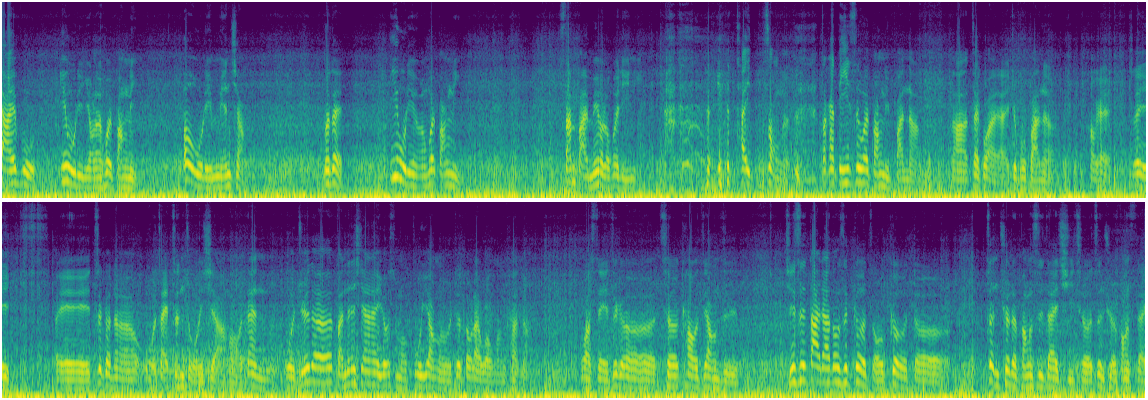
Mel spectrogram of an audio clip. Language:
Chinese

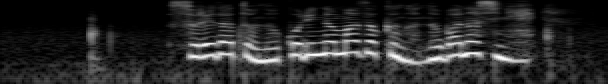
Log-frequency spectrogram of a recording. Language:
Japanese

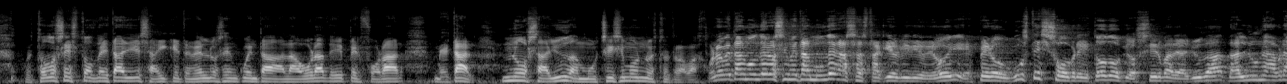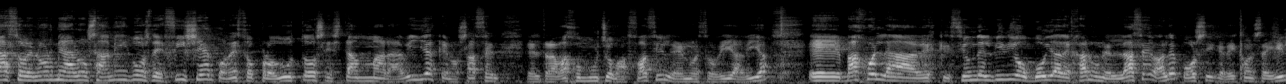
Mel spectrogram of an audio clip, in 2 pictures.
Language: Spanish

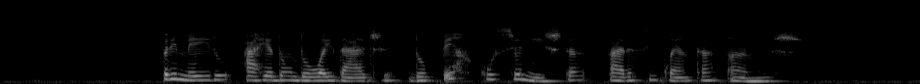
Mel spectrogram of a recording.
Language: Portuguese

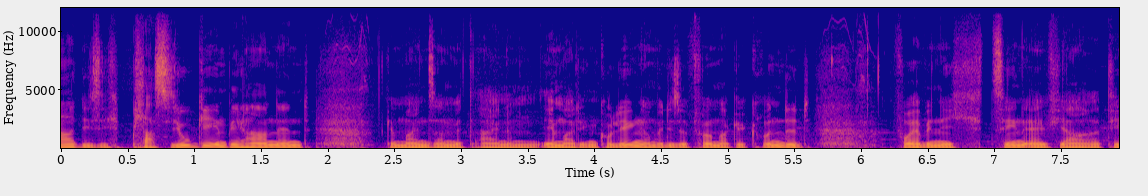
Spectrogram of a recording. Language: German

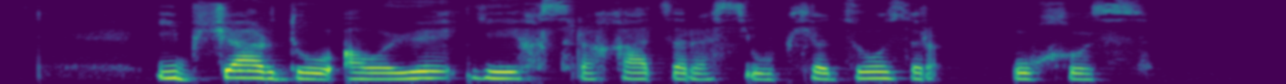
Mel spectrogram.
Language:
Abkhazian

